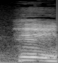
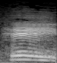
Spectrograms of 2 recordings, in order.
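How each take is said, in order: First: The greeting sounds flat and blunt. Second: The greeting sounds bright and smiling. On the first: The speaker calls it wrong. "So you see how you're very blunt? ... That's your tone" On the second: The speaker calls it right. "rather than, ... Just smile"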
